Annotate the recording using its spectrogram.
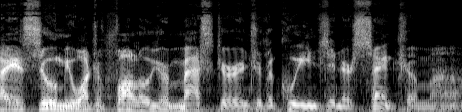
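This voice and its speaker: Over clear background noise, a raspy, put-on character voice comes through. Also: man. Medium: video game. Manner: condescending.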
